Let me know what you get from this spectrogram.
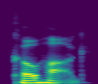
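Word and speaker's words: Quahog: Kohhog, Rhode Island, pronounced Kohhog.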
